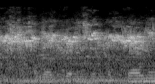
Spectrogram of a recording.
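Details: Budgerigars in breeding season: continuous, dense, scratchy chattering warble with squawky notes, loud and close, without pauses.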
